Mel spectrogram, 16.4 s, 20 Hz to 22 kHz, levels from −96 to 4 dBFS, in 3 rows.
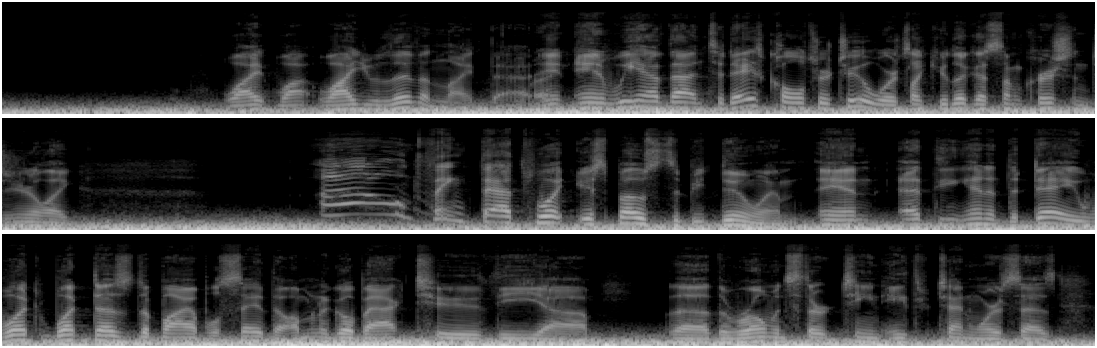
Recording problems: low rumble; loud; throughout; 9 dB below the speech

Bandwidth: 15.5 kHz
